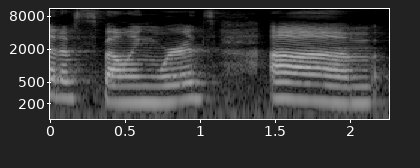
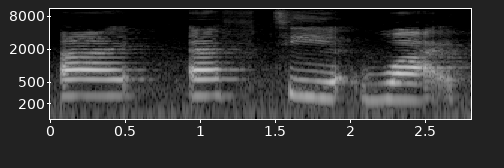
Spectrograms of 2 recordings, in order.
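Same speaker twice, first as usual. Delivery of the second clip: spelled out slowly; 3 semitones higher, 5 dB louder, much slower than usual. Shown as a demonstration. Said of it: "teacher spelling letters slowly".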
